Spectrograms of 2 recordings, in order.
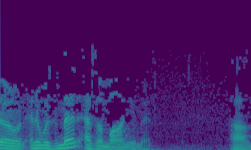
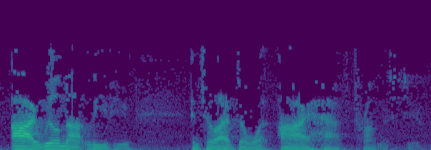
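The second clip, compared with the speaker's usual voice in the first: quieter and lower, gentle and sincere; soft tender promise; 6 semitones lower, 4 dB quieter than usual. Acted. God softly promises Jacob he won't leave him. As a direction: let the promise land quietly.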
